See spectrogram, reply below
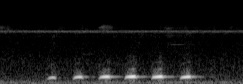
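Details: Clear, deep 'boop' notes from a greater coucal, six in a row at a steady rhythm, swelling and rising slightly through the series. A thin high whine runs underneath throughout.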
